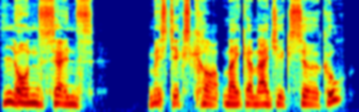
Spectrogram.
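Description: A woman's voice: lowish voice, steady tone, takes it slowly, fairly bright tone, no echo, clean studio sound. A woman voicing a sarcastic, foul-mouthed male wizard in a fantasy audiobook, mocking and theatrical in delivery. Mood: mocking, accusing.

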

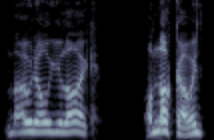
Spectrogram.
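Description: Woman acting a slow, sneering male wizard. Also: medium pitch, fairly even intonation, gravelly, dry recording, studio quality. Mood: defiant. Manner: mocking, theatrical, accusatory. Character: sneering, sarcastic, foul-mouthed male wizard adventurer.

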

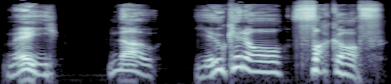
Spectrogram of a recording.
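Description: A woman's voice: fairly low pitch, expressive, extremely slow, creaky, no echo, studio quality, heavily acted. A woman voicing a sarcastic, foul-mouthed male wizard in a fantasy audiobook, mocking and theatrical in delivery. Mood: defiant.

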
